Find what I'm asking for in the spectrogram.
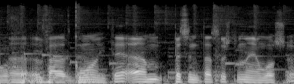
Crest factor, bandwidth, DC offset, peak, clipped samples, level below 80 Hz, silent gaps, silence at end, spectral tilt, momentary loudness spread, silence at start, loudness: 14 dB; 18.5 kHz; under 0.1%; -4 dBFS; under 0.1%; -44 dBFS; none; 0 s; -6.5 dB/octave; 3 LU; 0 s; -18 LUFS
